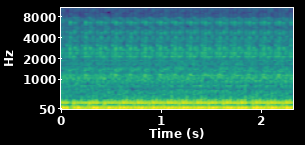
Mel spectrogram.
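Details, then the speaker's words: Westfield SEiW kit car petrol engine's first start after 7 years unused, new cambelt kit fitted, no coolant or alternator connected, ticking over smoothly at steady idle with an even low rumble and no knocks. "Ticking over lovely, considering that's not been run for 7 years. I am well chuffed."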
